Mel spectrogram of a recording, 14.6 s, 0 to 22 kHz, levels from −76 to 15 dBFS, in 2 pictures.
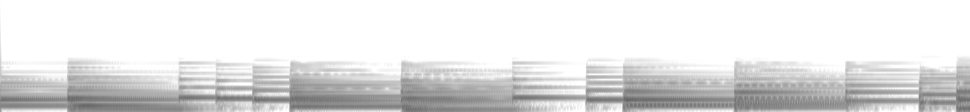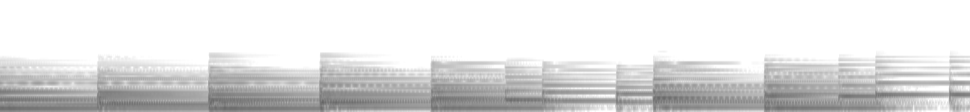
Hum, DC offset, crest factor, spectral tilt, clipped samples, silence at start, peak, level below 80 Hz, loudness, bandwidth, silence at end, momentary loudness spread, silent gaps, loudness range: none; under 0.1%; 14 dB; -9 dB/octave; under 0.1%; 0 s; -16 dBFS; -50 dBFS; -32 LUFS; 4 kHz; 0 s; 8 LU; none; 2 LU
